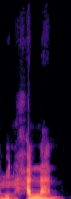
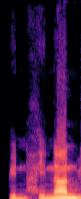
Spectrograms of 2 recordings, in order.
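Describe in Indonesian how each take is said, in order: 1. Huruf vokal pertama nama itu diucapkan a. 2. Huruf vokal pertama nama itu diucapkan i. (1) "bisa juga dibaca bin Hanan" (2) "bisa dibaca bin Hinan"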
